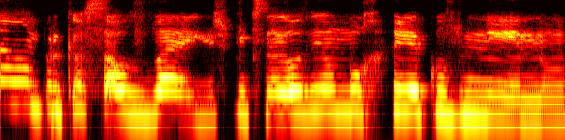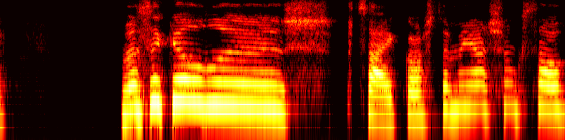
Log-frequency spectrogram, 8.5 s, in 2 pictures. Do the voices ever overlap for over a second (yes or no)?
no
